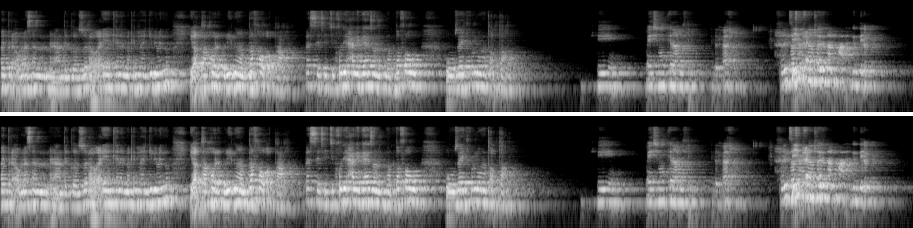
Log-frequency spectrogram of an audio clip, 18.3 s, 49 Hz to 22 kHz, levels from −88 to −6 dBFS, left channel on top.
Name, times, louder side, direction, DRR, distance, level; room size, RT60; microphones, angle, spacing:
voice 1, 0.0-5.8 6.1-10.2 15.6-16.7, right 1 dB, 25° right, 4 dB, 3.5 m, -19 dB
voice 2, 11.9-12.3 12.9-13.7 14.2-14.8 15.5-17.3, equal, 5° right, 0 dB, 6.5 m, -23 dB
26.0 x 18.5 x 9.0 m, 1.5 s
head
